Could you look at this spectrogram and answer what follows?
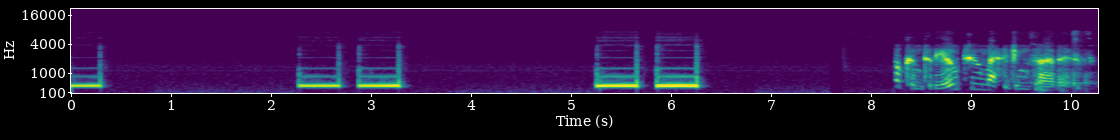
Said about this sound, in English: I'm just going to keep ringing him.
